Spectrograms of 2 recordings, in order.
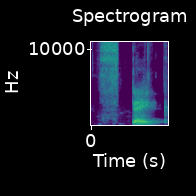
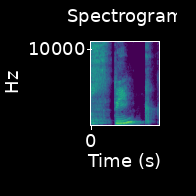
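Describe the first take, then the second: First: The vowel sounds like the letter A. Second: The vowel does not sound like letter A. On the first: The speaker calls it right. "It needs to sound like there is the letter A" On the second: The speaker calls it wrong. "So no steak"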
